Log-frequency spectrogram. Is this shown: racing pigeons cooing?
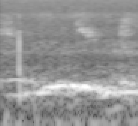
yes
